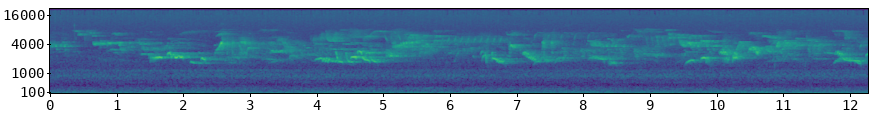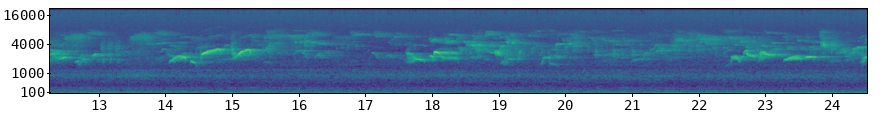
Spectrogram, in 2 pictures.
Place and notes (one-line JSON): {"date": "2021-07-05 04:00:00", "description": "04:00 Berlin, Königsheide, Teich - pond ambience", "latitude": "52.45", "longitude": "13.49", "altitude": "38", "timezone": "Europe/Berlin"}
